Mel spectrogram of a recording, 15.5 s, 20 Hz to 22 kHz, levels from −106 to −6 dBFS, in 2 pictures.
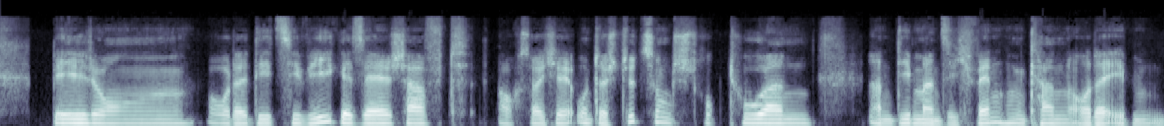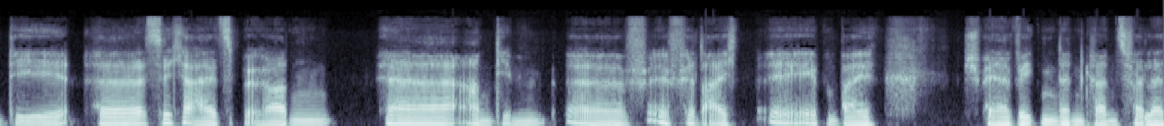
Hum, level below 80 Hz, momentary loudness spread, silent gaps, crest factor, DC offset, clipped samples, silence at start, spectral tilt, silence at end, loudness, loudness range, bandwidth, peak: none; -54 dBFS; 10 LU; none; 18 dB; under 0.1%; under 0.1%; 0 s; -5.5 dB/octave; 0 s; -19 LUFS; 2 LU; 12.5 kHz; -2 dBFS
